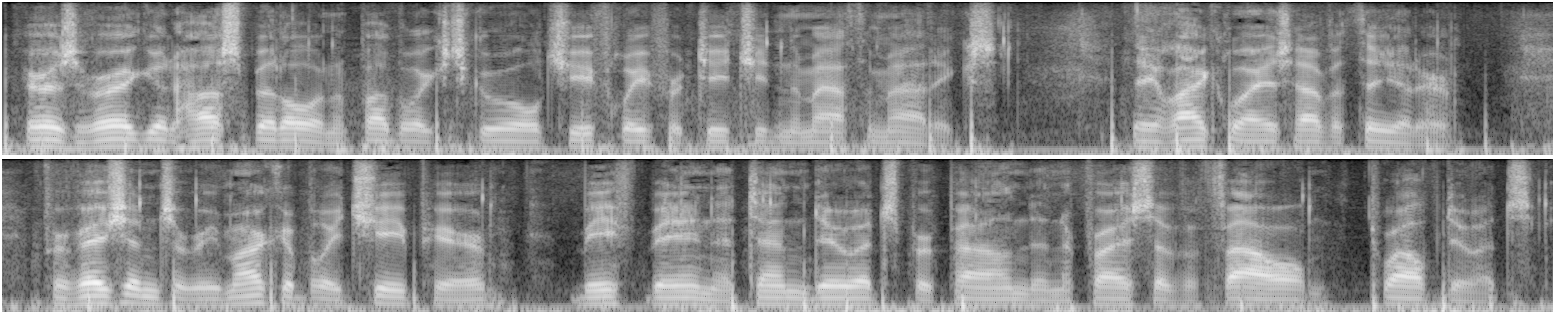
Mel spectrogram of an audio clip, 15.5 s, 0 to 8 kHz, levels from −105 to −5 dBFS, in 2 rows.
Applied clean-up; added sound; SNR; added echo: none; Writing; 11 dB; none.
